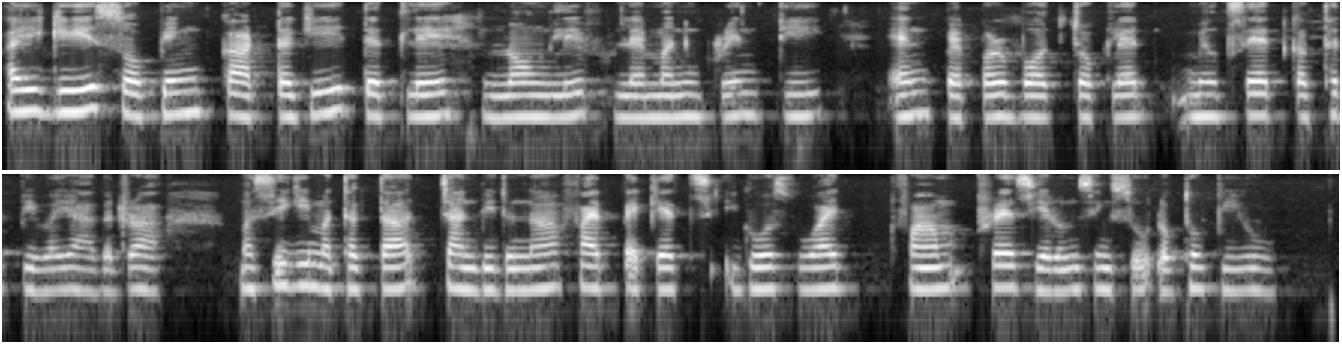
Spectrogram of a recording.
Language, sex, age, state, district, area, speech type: Manipuri, female, 30-45, Manipur, Bishnupur, rural, read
